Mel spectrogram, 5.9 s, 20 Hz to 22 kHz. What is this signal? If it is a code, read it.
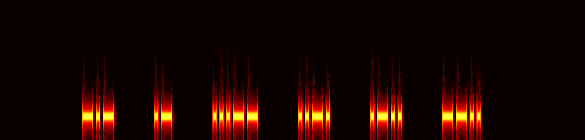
Morse code, heard as a keyed tone, about 34 wpm, spaced as for 16 wpm, 700 Hz. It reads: KA3FLZ
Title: USA Call Signs - 4x Character Spacing - 35wpm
